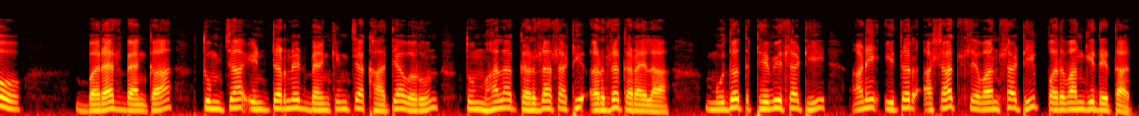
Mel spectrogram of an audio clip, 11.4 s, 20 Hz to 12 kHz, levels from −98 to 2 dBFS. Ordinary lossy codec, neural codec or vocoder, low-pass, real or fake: none; codec, 16 kHz, 8 kbps, FreqCodec, larger model; 7.2 kHz; fake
